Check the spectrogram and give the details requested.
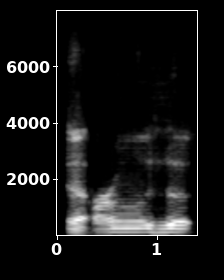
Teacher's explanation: normal Türkçedeki u değil boğazdan okunması gerekiyor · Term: boğaz harfi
